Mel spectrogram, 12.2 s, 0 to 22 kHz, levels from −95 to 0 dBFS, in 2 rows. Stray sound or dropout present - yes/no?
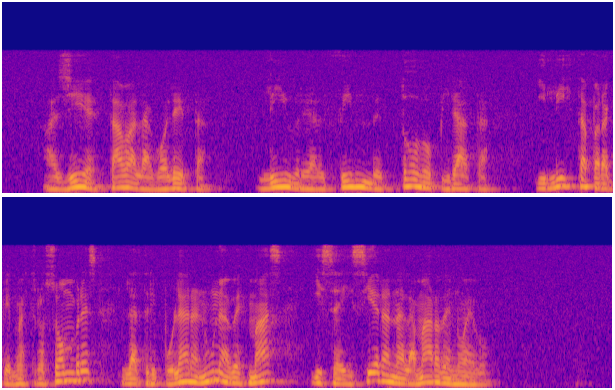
no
